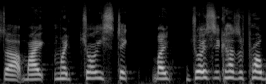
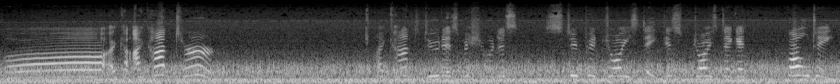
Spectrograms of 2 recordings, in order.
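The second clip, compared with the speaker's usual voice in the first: loud, exasperated yelling at the joystick; frustrated shouting; 6 semitones higher, 6 dB louder than usual. Real, not acted. Joystick fails, can't turn plane.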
